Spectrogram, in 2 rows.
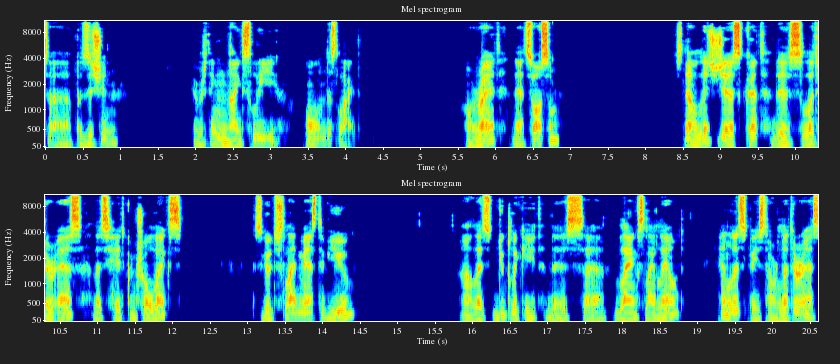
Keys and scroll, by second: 0.0-0.7 typing, 1.2 ctrl+shift+c, 1.6 Caps_Lock, 2.0 ctrl+shift+v, 4.0 ctrl+z, 6.1 ctrl+super+Left, 6.4 ctrl+super+Right, 7.4 ctrl+super+Left, 7.5 ctrl+super+Right, 11.8 ctrl+x, 16.7 ctrl+d, 18.6 ctrl+v.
